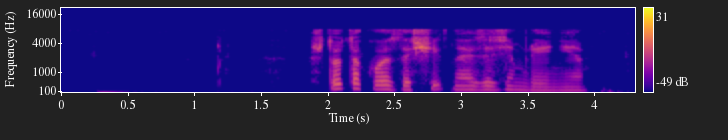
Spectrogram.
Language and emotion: Russian, neutral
